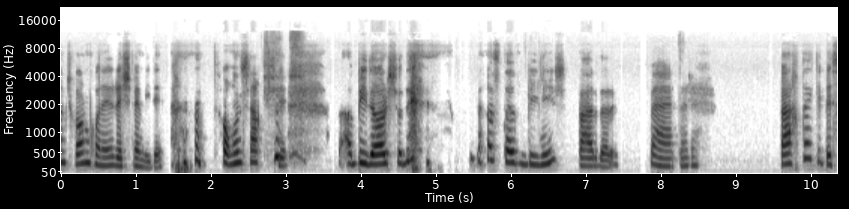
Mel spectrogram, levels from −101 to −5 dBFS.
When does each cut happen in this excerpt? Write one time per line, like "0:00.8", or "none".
none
